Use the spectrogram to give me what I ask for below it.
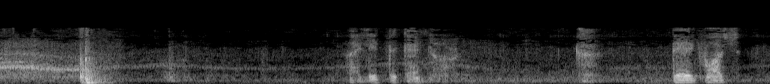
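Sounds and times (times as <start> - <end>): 
steady windy hiss: 0.0 - 7.6
door slamming shut with a solid thud: 0.7 - 1.8
speech: 3.7 - 4.6, 6.7 - 7.5.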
